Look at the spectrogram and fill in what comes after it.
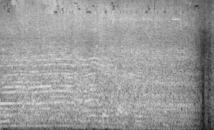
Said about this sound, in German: Jetzt haben wir wieder einen Rasentrimmer. Ja, weil der hört jetzt die nächste halbe, dreiviertel Stunde durch.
